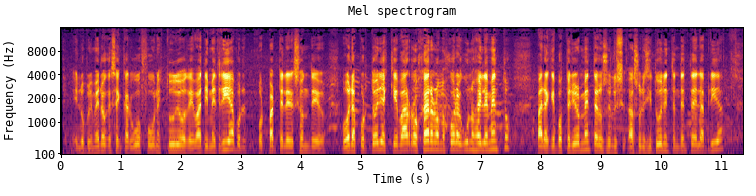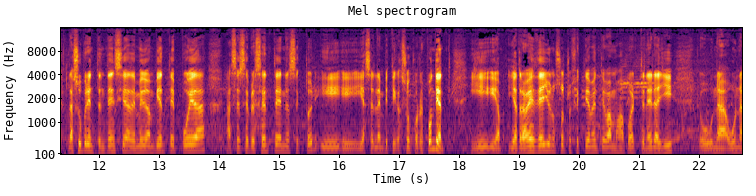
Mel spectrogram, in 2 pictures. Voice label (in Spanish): cuña gobernador radio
